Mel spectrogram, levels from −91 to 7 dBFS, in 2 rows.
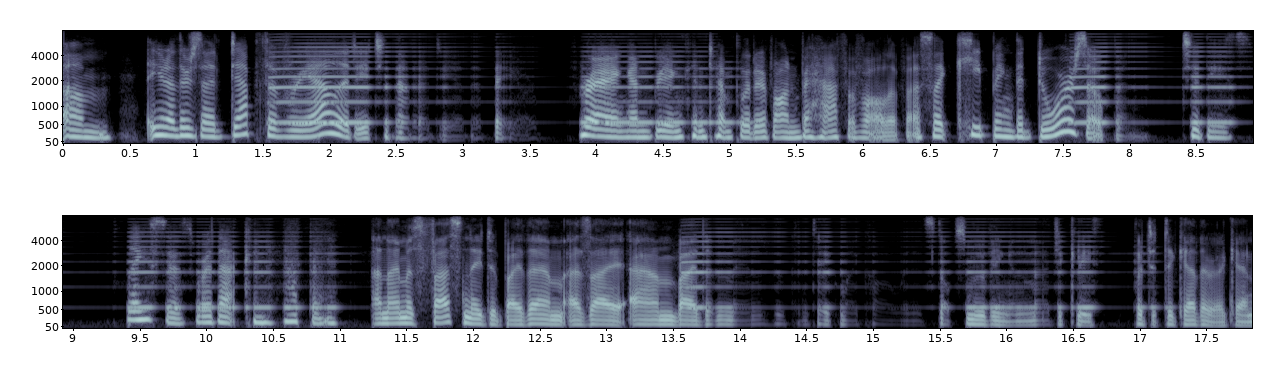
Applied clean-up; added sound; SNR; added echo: neural mask model RNNoise.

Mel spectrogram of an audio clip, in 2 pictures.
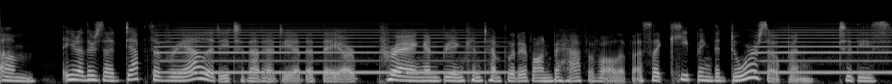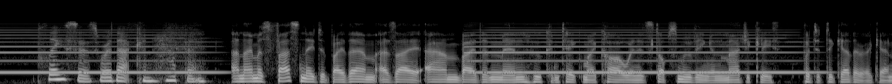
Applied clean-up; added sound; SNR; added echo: none; Wind instrument, woodwind instrument; 5 dB; none.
